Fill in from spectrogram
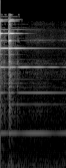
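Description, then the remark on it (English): A single bell ding, struck once and left to ring with a steady, bright shimmer that lingers to the end. It is fairly soft and there is no talking. “That was the wrong bell.”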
